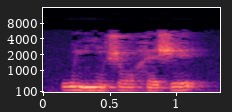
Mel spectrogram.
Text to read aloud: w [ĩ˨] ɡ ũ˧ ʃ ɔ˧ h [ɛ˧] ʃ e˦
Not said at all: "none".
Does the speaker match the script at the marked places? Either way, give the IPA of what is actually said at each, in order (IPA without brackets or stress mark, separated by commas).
ĩ˧, ɛ˧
